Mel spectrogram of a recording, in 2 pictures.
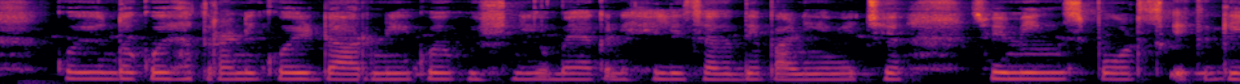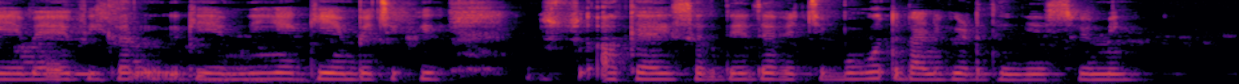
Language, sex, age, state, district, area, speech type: Dogri, female, 18-30, Jammu and Kashmir, Kathua, urban, spontaneous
